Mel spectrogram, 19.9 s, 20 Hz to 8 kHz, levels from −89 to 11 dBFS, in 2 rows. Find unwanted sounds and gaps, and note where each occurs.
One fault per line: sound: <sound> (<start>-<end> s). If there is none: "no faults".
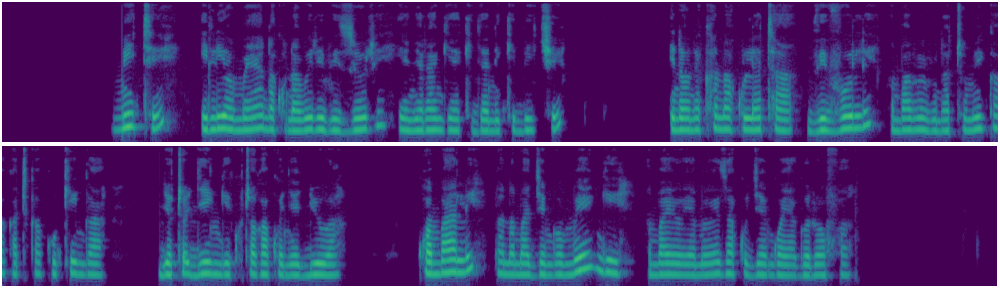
no faults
